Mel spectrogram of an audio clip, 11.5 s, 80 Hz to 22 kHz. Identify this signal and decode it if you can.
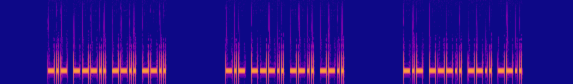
Morse code, heard as a keyed tone, about 28 wpm, 700 Hz. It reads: K8ZZ K8ZZ K8ZZ
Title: Easy Call Signs Repeated 3x - 28wpm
